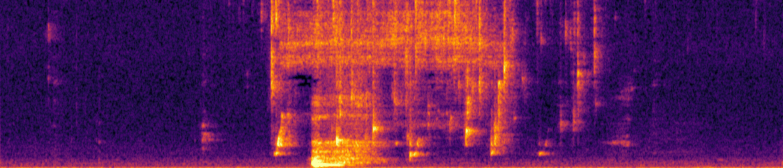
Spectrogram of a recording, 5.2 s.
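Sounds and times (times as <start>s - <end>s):
person urinating: 1.8s - 4.1s.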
